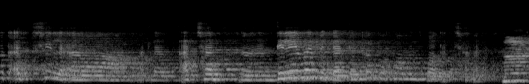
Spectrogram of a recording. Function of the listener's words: taking over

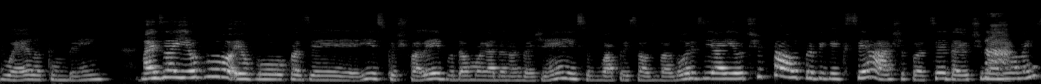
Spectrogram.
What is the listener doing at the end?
taking over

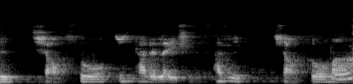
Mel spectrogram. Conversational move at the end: taking over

